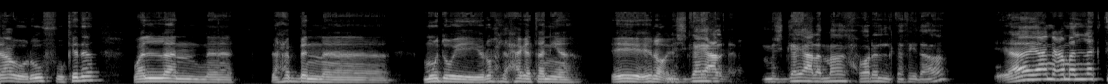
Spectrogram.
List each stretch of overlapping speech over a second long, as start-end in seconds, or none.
none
